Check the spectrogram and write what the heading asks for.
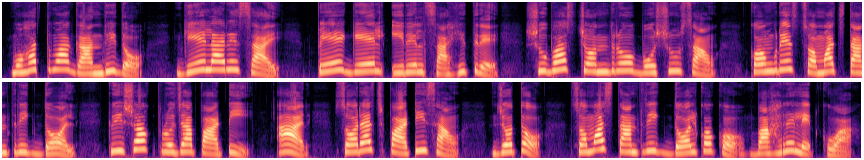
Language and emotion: Santali, neutral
